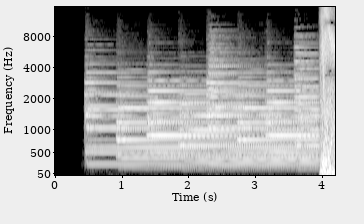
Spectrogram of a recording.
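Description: A run of bell-like chimes from an intro jingle: about eight struck notes starting about half a second in, one roughly every half second, each ringing on and overlapping the ones before.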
